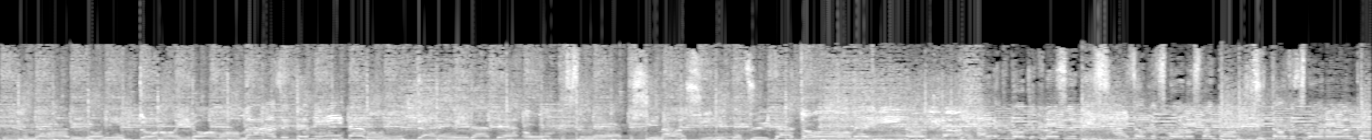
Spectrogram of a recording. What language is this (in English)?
Japanese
